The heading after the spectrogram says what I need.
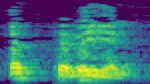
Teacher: والدال عند التاء مثل قوله تعالى قد تبين، هي الأصل قد تبين، فنحن لا ننطق بالدال وندغمها عند التاء، وذلك للاتفاق بالمخرج والاختلاف في الصفة، فالدال مجهورة والتاء مهموسة، لذلك ندغم الدال بالتاء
